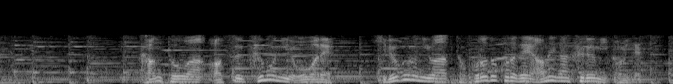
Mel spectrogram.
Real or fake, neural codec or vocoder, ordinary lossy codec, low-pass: real; none; AAC, 16 kbps; 7.2 kHz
